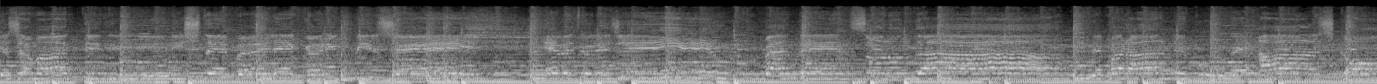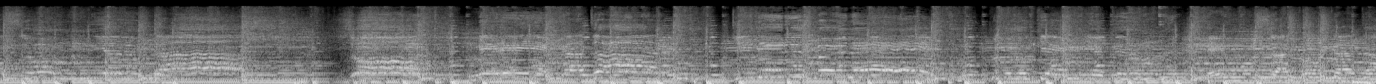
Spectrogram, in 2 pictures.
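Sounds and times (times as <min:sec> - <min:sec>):
vocals: 0:00.0 - 0:27.5.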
